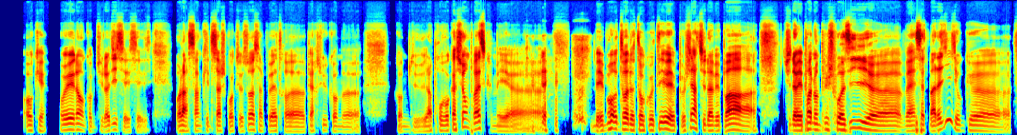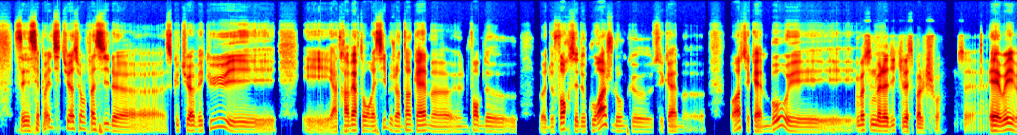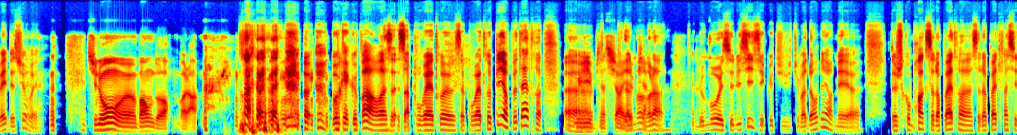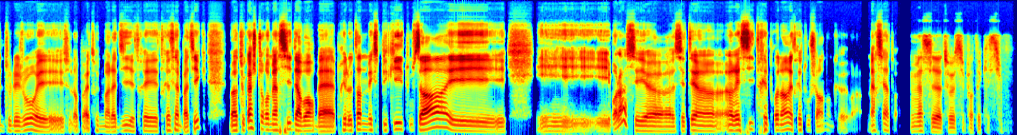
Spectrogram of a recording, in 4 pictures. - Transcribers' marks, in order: chuckle; sniff; tapping; other background noise; drawn out: "et"; chuckle; laugh; laugh; drawn out: "et"
- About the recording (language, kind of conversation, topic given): French, podcast, Peux-tu raconter un souvenir marquant et expliquer ce qu’il t’a appris ?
